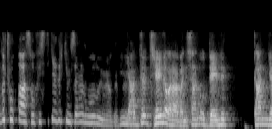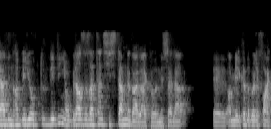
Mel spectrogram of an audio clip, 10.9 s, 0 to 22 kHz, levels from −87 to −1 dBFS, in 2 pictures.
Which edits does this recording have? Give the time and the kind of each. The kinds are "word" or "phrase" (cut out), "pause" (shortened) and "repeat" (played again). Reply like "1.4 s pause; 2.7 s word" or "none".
5.0 s pause

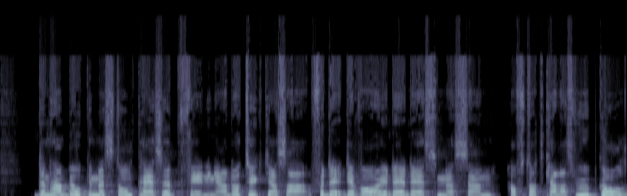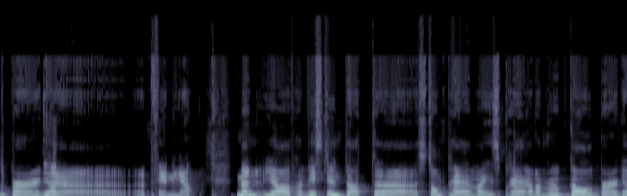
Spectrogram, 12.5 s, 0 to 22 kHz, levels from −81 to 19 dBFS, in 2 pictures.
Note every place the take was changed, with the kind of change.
5.0 s pause

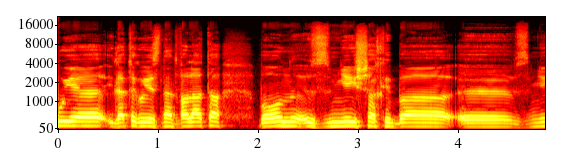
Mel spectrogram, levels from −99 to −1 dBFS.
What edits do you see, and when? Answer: none

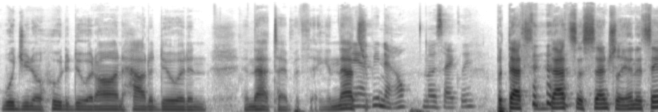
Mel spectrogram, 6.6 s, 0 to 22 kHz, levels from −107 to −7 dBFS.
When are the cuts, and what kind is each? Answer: 3.6 s phrase

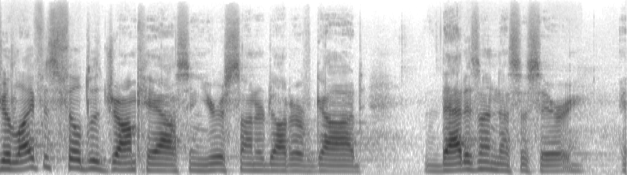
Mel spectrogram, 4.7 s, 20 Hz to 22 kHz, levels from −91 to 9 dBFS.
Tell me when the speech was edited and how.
1.0 s word

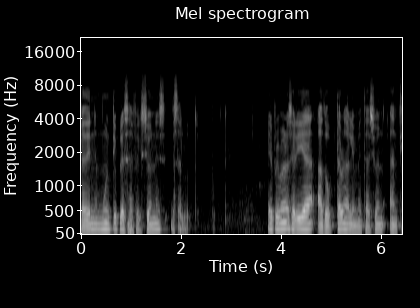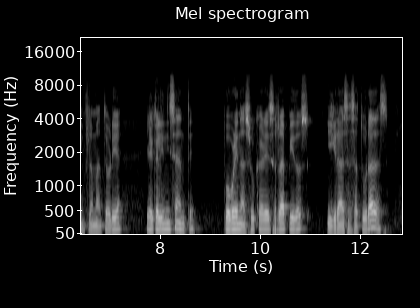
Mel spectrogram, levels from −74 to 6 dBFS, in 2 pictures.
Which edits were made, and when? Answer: 1.8 s word

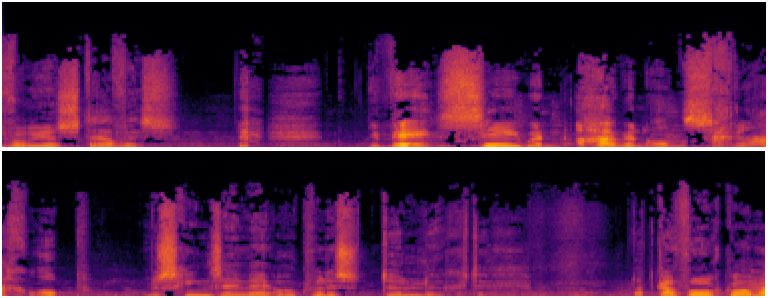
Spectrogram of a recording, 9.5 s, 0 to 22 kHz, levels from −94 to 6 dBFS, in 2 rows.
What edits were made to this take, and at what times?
5.6 s pause

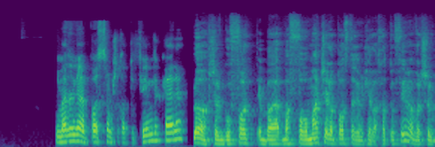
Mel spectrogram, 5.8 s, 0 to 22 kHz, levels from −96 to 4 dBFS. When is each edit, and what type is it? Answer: 2.5 s pause; 3.4 s word

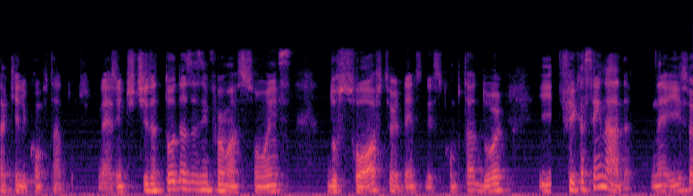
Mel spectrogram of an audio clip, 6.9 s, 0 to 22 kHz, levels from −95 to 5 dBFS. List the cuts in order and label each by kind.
5.5 s word

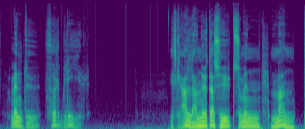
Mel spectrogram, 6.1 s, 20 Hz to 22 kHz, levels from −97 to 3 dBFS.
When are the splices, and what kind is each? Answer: none

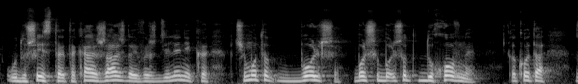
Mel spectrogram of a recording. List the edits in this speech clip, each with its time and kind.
none

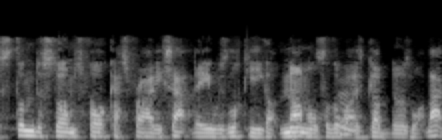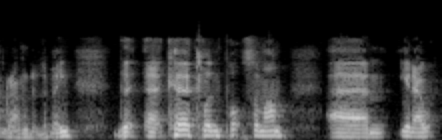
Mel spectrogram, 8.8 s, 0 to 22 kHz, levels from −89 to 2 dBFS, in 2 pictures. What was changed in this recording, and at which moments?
none

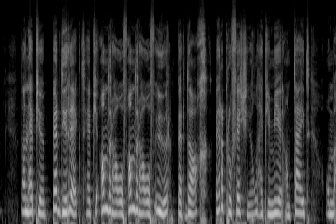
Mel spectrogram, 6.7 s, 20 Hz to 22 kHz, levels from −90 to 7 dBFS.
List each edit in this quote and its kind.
2.5 s repeat; 4.2 s pause

